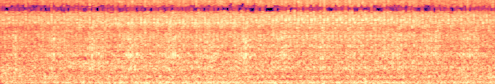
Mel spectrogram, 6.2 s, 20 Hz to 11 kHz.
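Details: 2005 Dodge Ram third-gen 5.9 Cummins turbo diesel, cold engine, complaint of rough idle: it idles with a lumpy, uneven clatter. Windex sprayed on the exhaust manifold stayed wet over cylinder six, so that cylinder is misfiring; the injector will be inspected next.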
